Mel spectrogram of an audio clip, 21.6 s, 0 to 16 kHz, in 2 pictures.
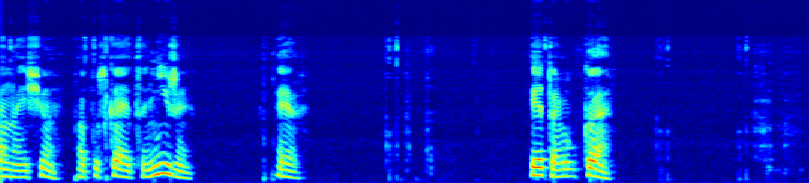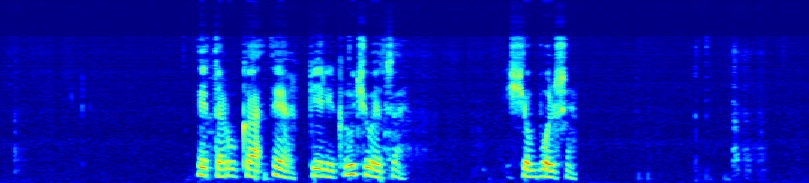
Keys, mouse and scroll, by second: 0.0 click, 1.1 shift+click, 3.5 r, 5.6 middle click, 7.1 click, 9.9 click, 10.9 middle click, 14.1 r, 15.7 middle click, 17.2 middle click, 17.8-19.0 scroll up 3, 19.0 scroll up 1, 19.1 r, 20.4 middle click, 21.4-21.5 scroll down 3.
